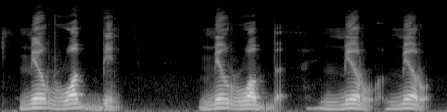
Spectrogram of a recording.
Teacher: نون کو را میں تبدیل کر دیں گے اور ادغام کریں گے. من رب، من رب، مر، مر یعنی من رب نہیں پڑھیں گے بلکہ من ربہم، من ربہم. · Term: ادغام بلا غنہ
